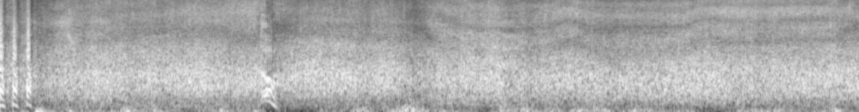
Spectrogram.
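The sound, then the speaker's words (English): Strong wind blasts across an exposed coast with surf roaring beneath it. The wind buffets the microphone in loud, continuous gusts throughout, and the rush never lets up. “This is right in the path of the wind.”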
